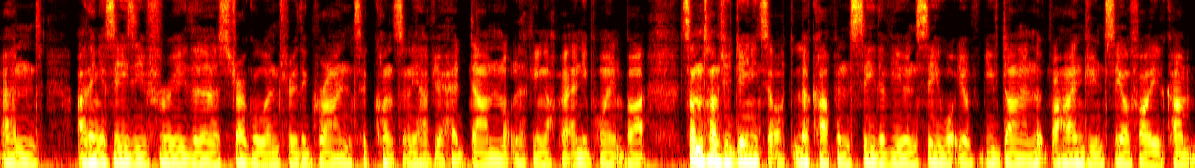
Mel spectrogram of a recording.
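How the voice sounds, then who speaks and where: The voice is somewhat breathy with monotone, flat intonation. It moves at a fairly quick pace. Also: man. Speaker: fitness vlogger and coach. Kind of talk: casual vlog monologue. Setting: in a car. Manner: halting.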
